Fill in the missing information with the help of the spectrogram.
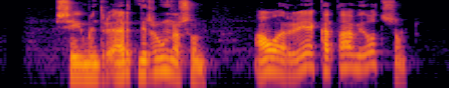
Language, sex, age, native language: Icelandic, male, 30-39, Icelandic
